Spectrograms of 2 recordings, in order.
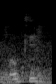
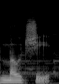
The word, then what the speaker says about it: mochi: It took me coming to Japan to realize it's not pronounced Moki. At the Asakusa market, I stopped by a sweet-smelling stand for a sugar-dusted ball of mochi, and it was, as you might expect, decadent.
